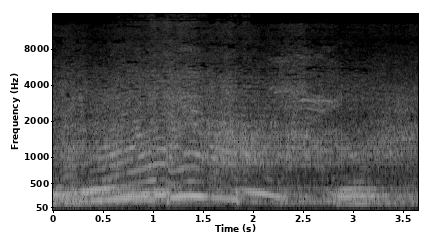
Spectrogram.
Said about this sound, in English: The driver of a Ferrari 458 owned by a Houston-based law firm was filmed jumping a curb and crashing into an embankment at a car show. Yeah. Here's the moment that the crash happened.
